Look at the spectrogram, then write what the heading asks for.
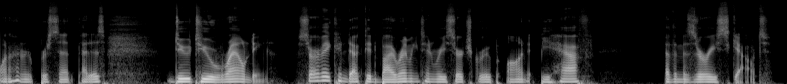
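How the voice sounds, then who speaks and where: This man has a dark, mellow tone and ordinary pitch variation, recorded with a dry, close sound and no echo. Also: medium pitch for a man, moderate pace. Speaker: political commentary podcast host. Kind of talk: news reaction commentary. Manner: slightly slurred speech.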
